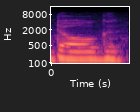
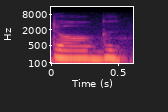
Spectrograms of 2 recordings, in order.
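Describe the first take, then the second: First: The consonants are strongly voiced throughout. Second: The consonants are strongly voiced throughout.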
